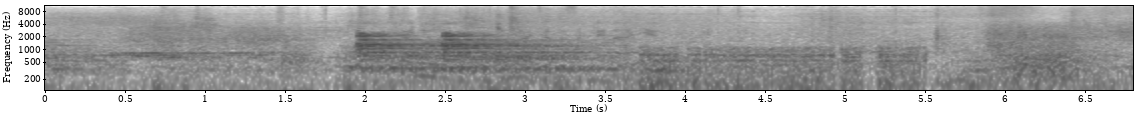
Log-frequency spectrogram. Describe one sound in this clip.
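Magic spells whoosh and chime amid battle clashes.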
